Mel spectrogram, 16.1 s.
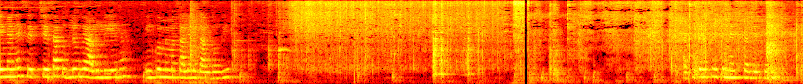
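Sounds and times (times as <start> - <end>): oil and spices sizzling: 1.5 - 16.0
spatula knocking and scraping a pan: 7.1 - 9.7, 10.6 - 16.0.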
